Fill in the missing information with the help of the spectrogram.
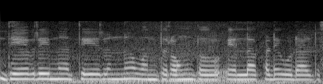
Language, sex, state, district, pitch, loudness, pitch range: Kannada, female, Karnataka, Raichur, 235 Hz, -13 LUFS, 225-245 Hz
